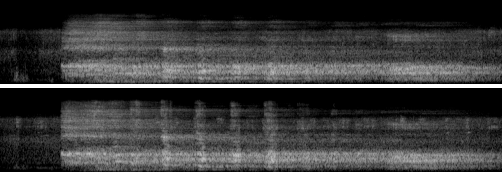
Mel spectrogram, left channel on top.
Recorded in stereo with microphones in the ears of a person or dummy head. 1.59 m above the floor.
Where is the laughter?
85° right, 4.5 m; by 4.5 s 30° left (ahead or behind), 2.5 m.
